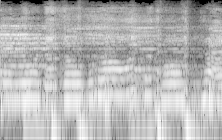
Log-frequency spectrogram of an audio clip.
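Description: Live Thai ram wong dance band music with a steady kick-drum beat, a bass line and a melody that glides between notes.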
